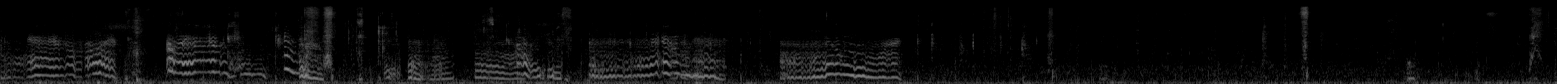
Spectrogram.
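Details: One-month-old Japanese Chin puppy giving a run of high, wavering whimpers and yelps for about nine seconds. Each call bends up and down in pitch, then the calls stop and only faint rustling and a few soft clicks remain.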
